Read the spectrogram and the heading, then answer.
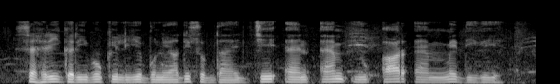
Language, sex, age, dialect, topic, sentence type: Hindi, male, 18-24, Awadhi Bundeli, banking, statement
